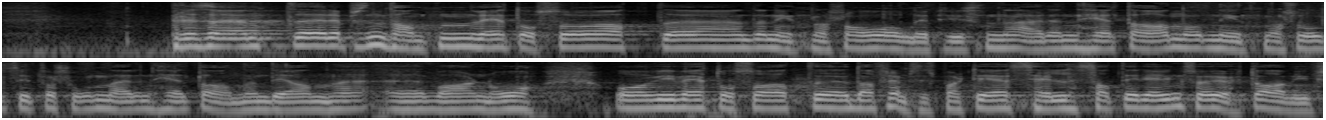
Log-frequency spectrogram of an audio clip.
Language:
Norwegian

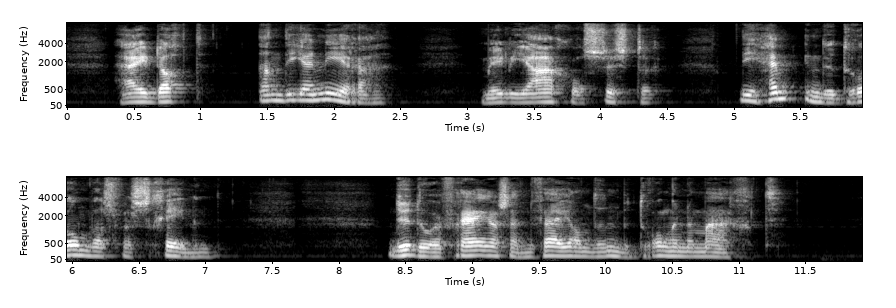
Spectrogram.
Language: Dutch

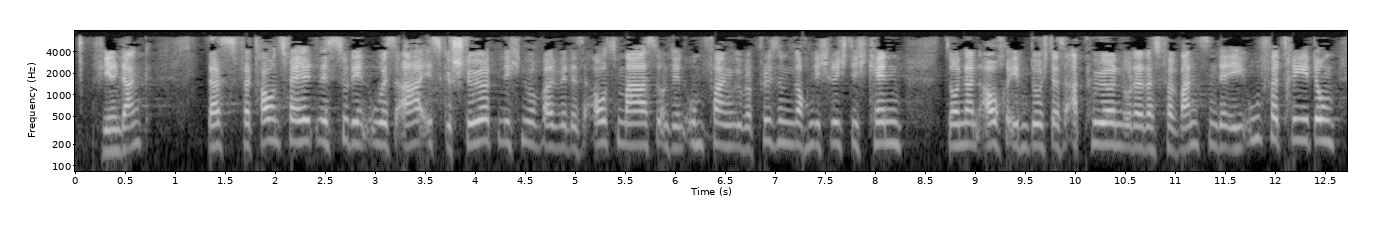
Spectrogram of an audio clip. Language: German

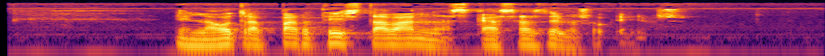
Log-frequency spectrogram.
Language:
Spanish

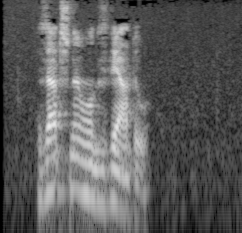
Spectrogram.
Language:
Polish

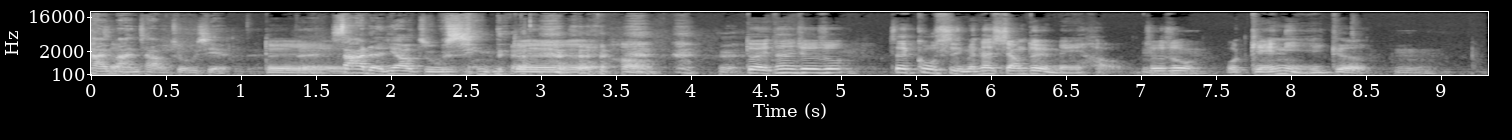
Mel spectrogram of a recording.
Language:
Chinese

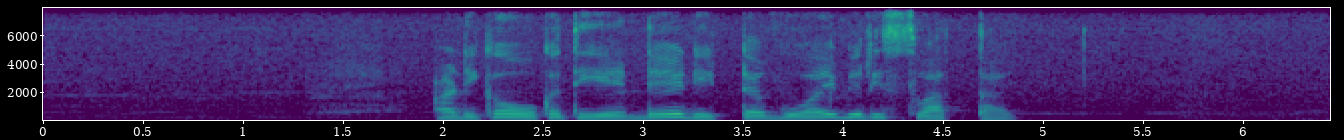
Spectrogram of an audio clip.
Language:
Sinhala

